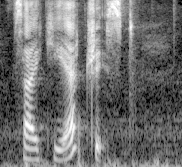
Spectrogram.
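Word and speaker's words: psychiatrist: সে ভু নাম দিল সাইকিয়াট্রিস্ট পি এস ওয়াই সি এইচ আই এ টি আর আই এসটি সাইকিয়াট্রিস্ট এখানেও P silent সাইকিয়াট্রিস্ট মানে মনোরোগ বিশেষজ্ঞ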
